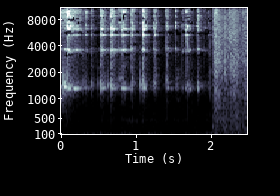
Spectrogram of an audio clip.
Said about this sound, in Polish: że fajne by były takie dzwonki prawdziwe z gór.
